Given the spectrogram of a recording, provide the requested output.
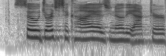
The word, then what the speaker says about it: Takei: Here's George Takei, it rhymes with decay, a book in which um he talks about, you know, one young man lusting after another.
